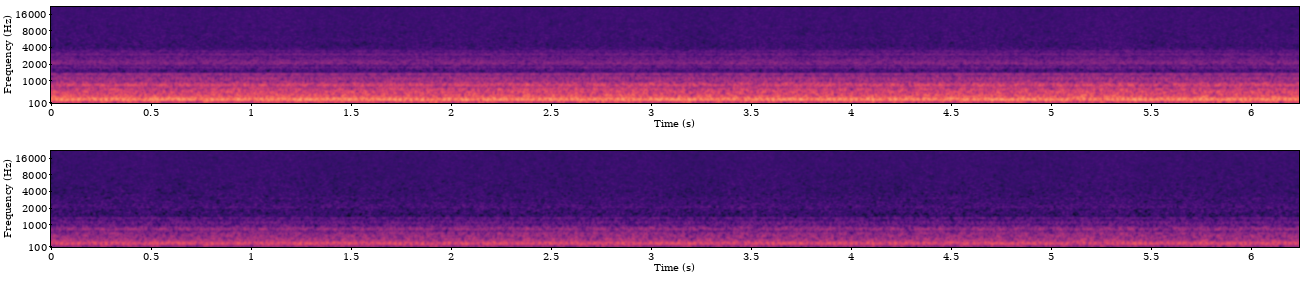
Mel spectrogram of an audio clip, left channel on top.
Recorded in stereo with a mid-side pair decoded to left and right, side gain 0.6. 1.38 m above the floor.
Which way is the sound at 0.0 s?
55° left.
